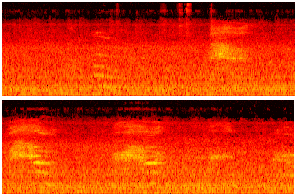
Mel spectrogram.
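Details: Domestic cat meowing: four short, fairly high meows spaced one to two seconds apart through the second half, heard softly over a steady background hiss.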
